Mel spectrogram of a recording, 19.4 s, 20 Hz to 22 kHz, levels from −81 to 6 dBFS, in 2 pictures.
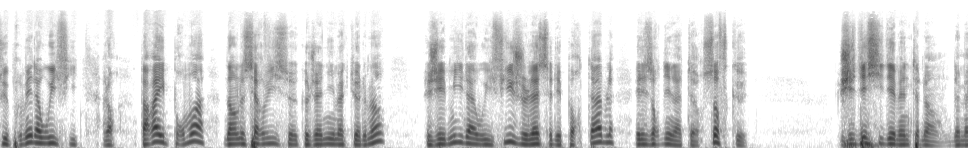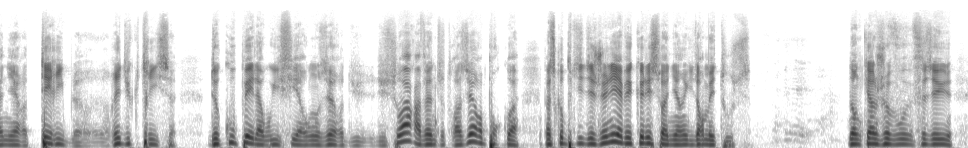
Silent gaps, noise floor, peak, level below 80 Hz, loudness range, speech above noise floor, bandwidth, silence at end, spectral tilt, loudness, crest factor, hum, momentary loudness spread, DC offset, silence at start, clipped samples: none; -66 dBFS; -4 dBFS; -38 dBFS; 3 LU; 45 dB; 15.5 kHz; 0.15 s; -5.5 dB/octave; -22 LUFS; 18 dB; none; 11 LU; under 0.1%; 0 s; under 0.1%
